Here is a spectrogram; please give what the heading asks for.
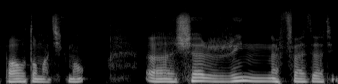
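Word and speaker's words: النفّاثات: Donc je vais du ra au nun. Ici nous avons un lem, mais on ne le prononce pas. Pourquoi? Parce que c'est une lettre solaire. Le nun est une lettre solaire. On n'a pas besoin de le connaître. Il n'y a rien au-dessus du lem. Donc, quand on voit rien, on ne le prononce pas. Donc, c'est une lem solaire.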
